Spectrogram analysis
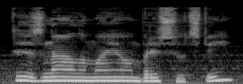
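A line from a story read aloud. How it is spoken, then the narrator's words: Hoarse lyrical voice. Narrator (Russian): спросил голос с хриплым лирическим тембром, который он не слышал много лет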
